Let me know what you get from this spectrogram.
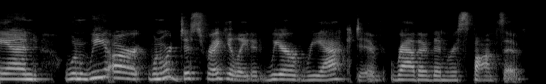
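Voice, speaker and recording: A woman's fairly high voice, with hardly any pauses and very even loudness. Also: ordinary pitch variation. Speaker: workshop presenter on nervous system regulation. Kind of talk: online workshop presentation. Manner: fast.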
